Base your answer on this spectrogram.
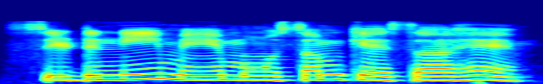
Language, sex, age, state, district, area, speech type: Hindi, female, 45-60, Rajasthan, Jaipur, urban, read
